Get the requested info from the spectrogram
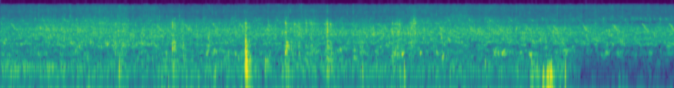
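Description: A gobhi paratha sizzling in oil on a hot tawa: a steady hiss with small crackles, and a sharp click about three and a half seconds in.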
